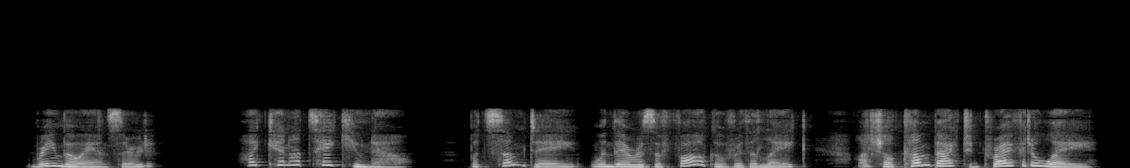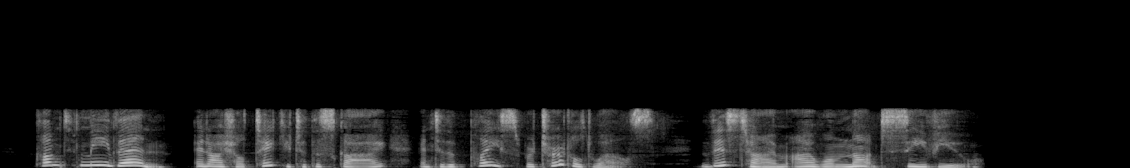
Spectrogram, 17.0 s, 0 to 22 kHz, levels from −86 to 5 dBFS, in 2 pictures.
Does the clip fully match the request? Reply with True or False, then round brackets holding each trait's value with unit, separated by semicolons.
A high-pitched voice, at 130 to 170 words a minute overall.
False (250 Hz; 185 wpm)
